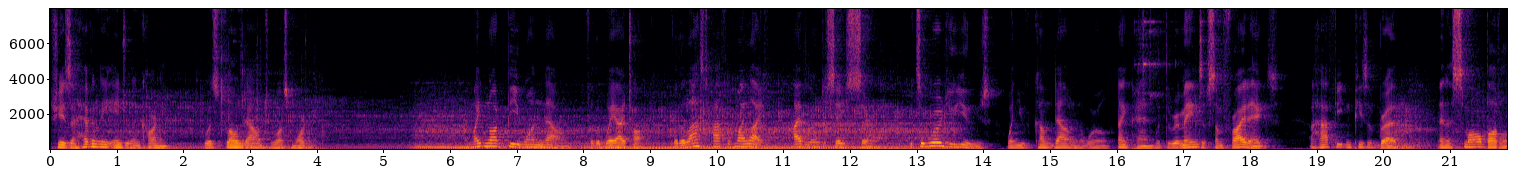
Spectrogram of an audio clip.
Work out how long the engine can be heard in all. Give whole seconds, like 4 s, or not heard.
16 s.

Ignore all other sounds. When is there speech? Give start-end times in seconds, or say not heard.
0.0-4.0, 6.2-21.8.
